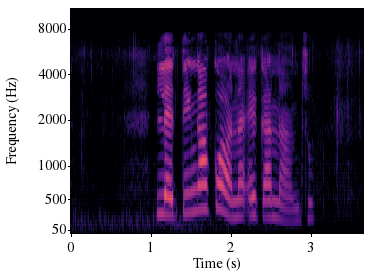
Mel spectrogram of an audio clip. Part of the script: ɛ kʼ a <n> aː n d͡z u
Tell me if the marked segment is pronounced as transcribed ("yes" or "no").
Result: yes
